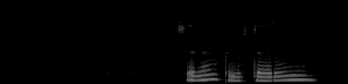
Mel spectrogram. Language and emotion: Russian, neutral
